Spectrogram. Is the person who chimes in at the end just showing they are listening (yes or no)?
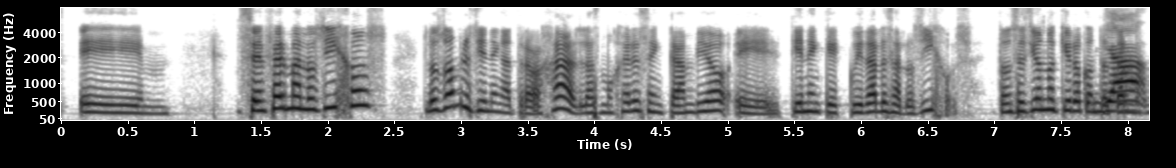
no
